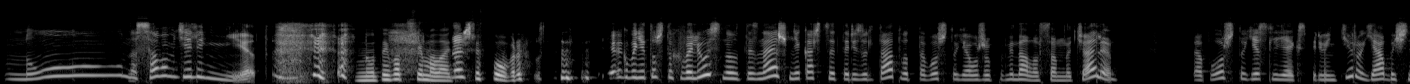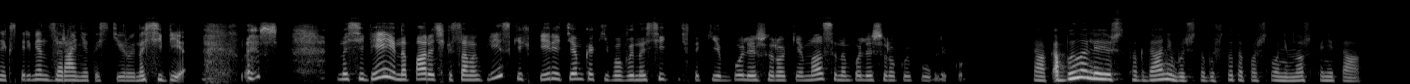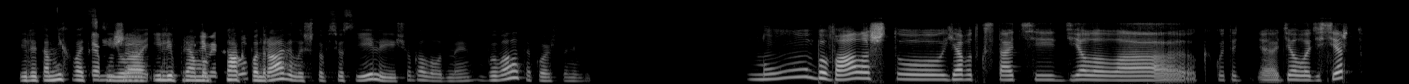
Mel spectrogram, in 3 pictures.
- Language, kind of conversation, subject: Russian, podcast, Как вы тестируете идею перед тем, как подать её гостям?
- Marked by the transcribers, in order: other background noise; laugh; laugh; chuckle; laughing while speaking: "знаешь"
